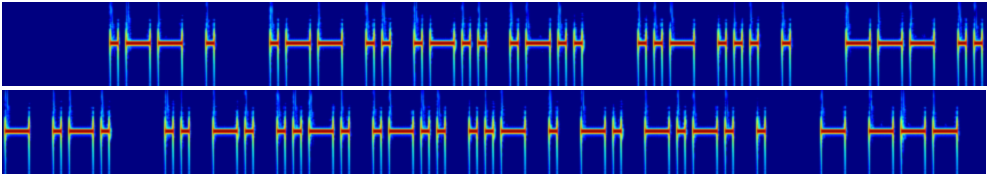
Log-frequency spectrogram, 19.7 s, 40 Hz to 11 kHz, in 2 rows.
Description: Morse code, heard as a keyed tone, about 14 wpm, 700 Hz. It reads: WE WILL USE OUR INFLUENCE TO
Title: Sentences from Top 1100 Words 15wpm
